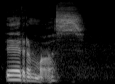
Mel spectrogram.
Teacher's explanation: you can clearly hear that the o letter is pronounced ah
